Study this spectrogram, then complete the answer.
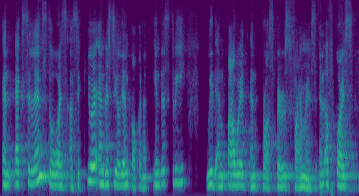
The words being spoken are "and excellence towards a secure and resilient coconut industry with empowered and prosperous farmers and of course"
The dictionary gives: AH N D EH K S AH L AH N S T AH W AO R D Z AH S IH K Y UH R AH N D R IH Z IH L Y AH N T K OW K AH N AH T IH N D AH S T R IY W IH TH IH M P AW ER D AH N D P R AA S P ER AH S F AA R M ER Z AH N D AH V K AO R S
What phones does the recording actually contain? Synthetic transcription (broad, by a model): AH N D EH K S AH L AH N S T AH W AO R D S AH S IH K Y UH R AH N D R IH S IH L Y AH N T K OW K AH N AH T IH N D AH S T R IY W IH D IH M P AW ER D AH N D P R AA S P ER AH S F AA R M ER S AH N D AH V K AO R S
